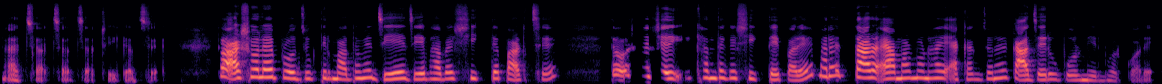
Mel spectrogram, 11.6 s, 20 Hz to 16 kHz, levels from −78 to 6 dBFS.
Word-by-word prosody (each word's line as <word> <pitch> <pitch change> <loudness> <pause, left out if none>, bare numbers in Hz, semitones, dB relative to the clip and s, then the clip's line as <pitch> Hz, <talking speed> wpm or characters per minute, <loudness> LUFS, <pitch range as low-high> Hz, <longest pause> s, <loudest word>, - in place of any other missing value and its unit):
আচ্ছা, - - -9
আচ্ছা, - - -13
আচ্ছা - - -14 0.2
ঠিক - - -18
আছে। - - -15 0.6
তো 370 - 0
আসলে 335 +2 +3
প্রযুক্তির 270 -1 -1
মাধ্যমে 285 +5 -1
যে 235 - 0 0.2
যেভাবে 250 +1 -1 0.2
শিখতে 280 0 -4
পারছে 230 +1 -5 0.7
তো 220 - -2 0.2
সে 375 - -14
সেইখান 285 +2 0
থেকে 295 -1 -2
শিখতেই 235 -4 -4
পারে। 200 0 -1 0.2
মানে 370 +1 0 0.2
তার 310 -2 +9
অ্যা 270 - +5
আমার 290 +1 +1
মনে 285 -1 0
হয় 295 - -1
একেকজনের 240 +6 -7
কাজের 215 +2 +2
উপর 210 -2 -9
নির্ভর 185 -2 -14
করে। - - -18
270 Hz, 155 wpm, -22 LUFS, 230-290 Hz, 0.7 s, তার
